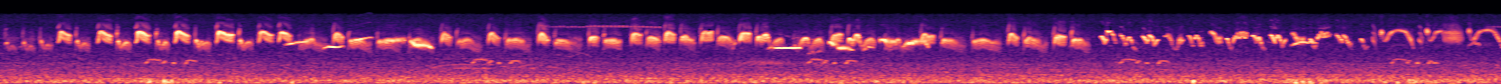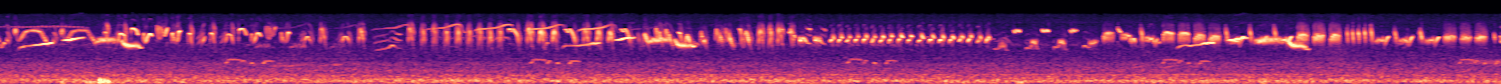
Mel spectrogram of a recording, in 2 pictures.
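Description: A lark singing a long, unbroken song of rapid, varied high notes, with fast rattling trills in the second half and a brief break about three-quarters of the way through.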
